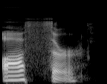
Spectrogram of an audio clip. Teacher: the th is voiceless so no sound just author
